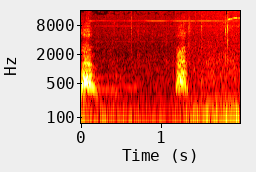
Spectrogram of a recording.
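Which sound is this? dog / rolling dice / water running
dog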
